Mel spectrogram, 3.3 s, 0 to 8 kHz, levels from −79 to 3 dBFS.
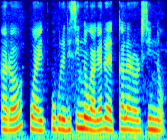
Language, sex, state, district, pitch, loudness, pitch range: Chakma, female, Tripura, West Tripura, 230 Hz, -15 LUFS, 220-240 Hz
